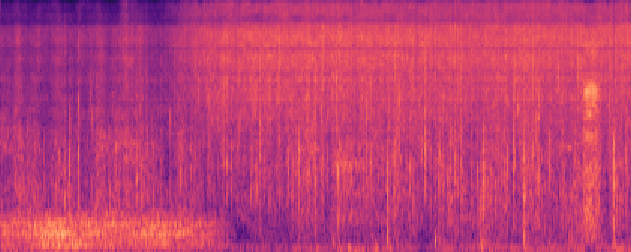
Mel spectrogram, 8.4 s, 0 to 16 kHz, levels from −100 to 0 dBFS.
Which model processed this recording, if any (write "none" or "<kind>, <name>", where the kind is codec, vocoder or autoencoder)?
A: autoencoder, DAC-VAE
